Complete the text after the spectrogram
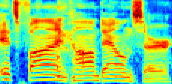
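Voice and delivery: put-on very slow, unbothered, nonchalant calm. Retelling a dream's police phone call, imitating nonchalant cops. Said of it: "just all nonchalant".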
